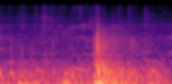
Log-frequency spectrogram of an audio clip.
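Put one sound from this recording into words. Dancers' feet thud on a stage floor.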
